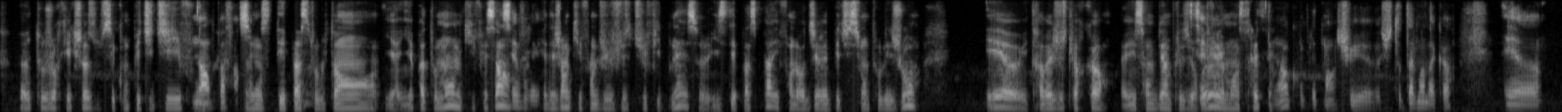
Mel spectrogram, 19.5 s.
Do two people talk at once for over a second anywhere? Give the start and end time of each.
none

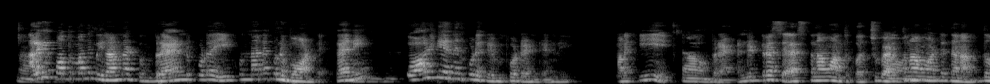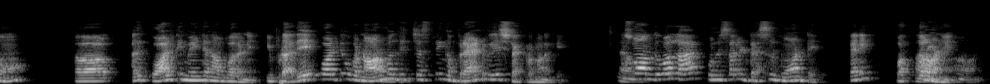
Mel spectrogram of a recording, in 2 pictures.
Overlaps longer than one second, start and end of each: none

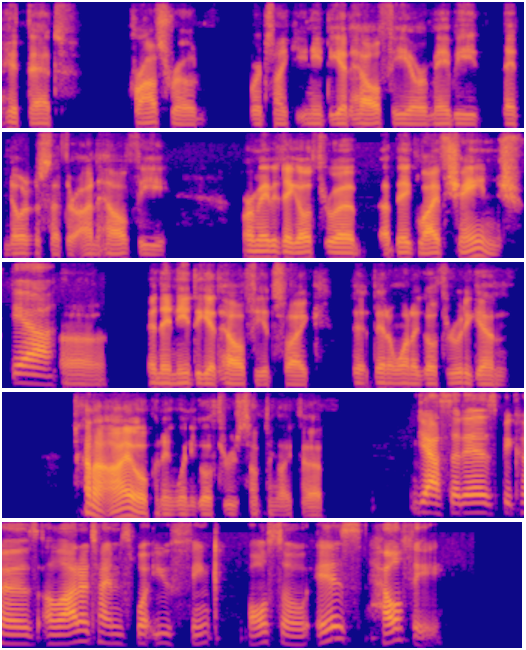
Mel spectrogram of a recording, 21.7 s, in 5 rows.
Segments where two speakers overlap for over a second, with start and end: none

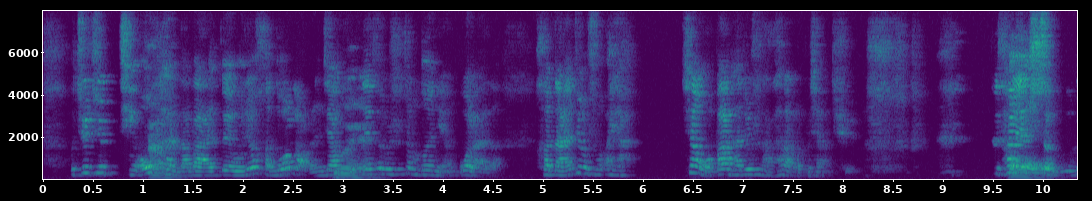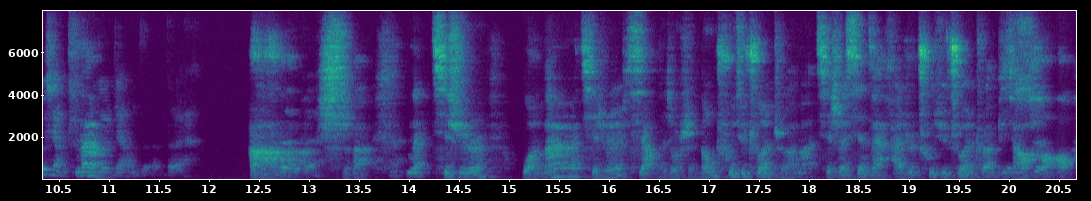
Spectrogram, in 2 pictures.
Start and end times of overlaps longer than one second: none

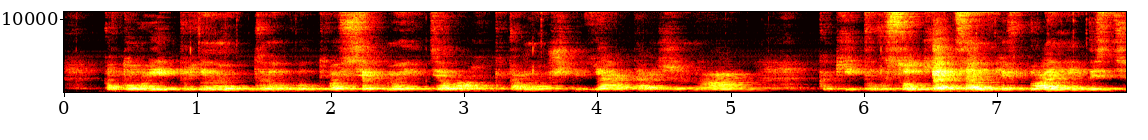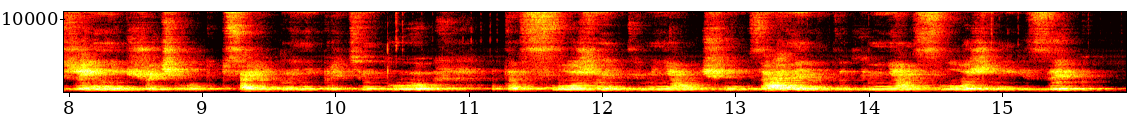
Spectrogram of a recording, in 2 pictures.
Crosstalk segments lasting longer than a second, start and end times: none

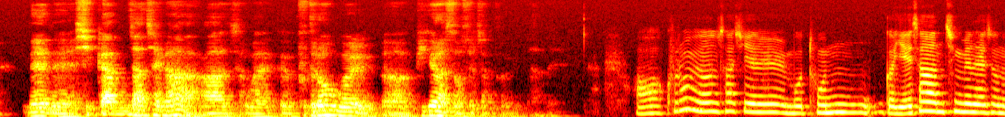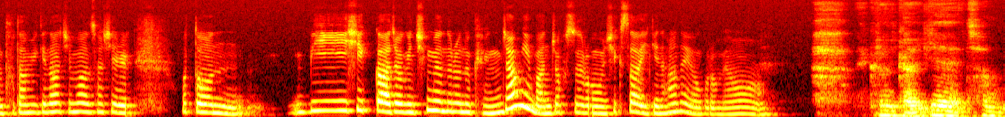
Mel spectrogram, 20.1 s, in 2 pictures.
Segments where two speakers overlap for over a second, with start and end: none

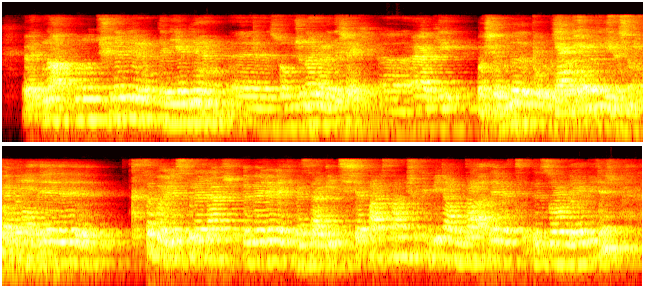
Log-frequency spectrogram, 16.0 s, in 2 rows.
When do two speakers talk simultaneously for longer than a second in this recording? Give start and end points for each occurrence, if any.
6.9-8.8

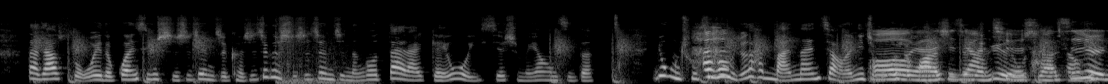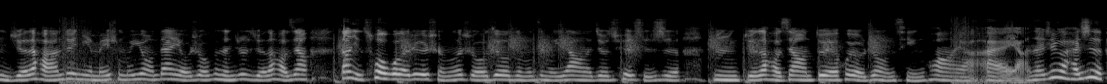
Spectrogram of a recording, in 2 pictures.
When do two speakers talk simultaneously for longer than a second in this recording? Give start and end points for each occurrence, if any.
8.7-11.0

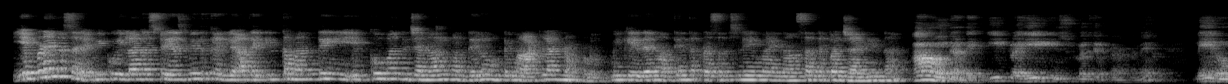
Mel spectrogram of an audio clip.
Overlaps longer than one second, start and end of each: none

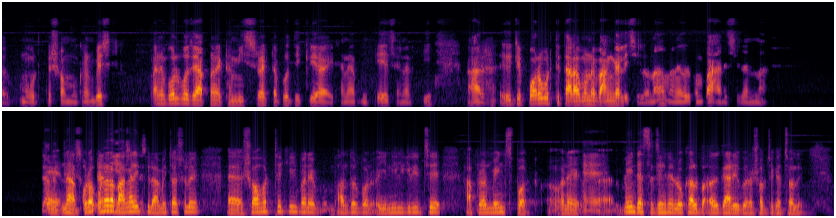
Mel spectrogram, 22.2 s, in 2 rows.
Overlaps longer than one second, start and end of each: 11.7-13.0

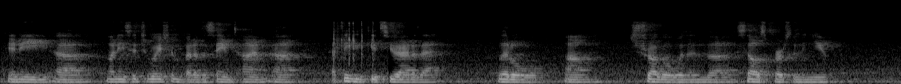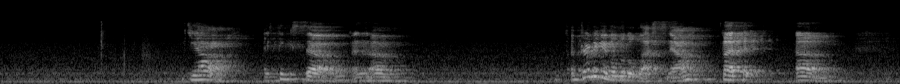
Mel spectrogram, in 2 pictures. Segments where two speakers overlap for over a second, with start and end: none

